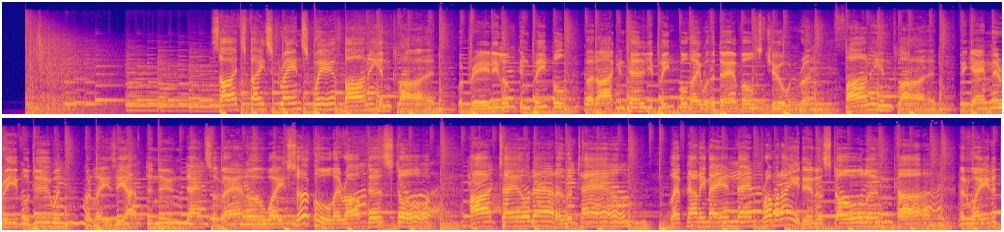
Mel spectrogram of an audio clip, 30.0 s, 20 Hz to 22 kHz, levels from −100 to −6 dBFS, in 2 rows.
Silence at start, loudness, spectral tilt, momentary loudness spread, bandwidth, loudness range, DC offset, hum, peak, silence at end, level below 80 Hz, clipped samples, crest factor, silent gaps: 0.35 s; -20 LUFS; -3.5 dB/octave; 9 LU; 19 kHz; 3 LU; under 0.1%; none; -2 dBFS; 0 s; -34 dBFS; under 0.1%; 18 dB; none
